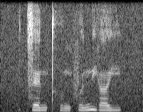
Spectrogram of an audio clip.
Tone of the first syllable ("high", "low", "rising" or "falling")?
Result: low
